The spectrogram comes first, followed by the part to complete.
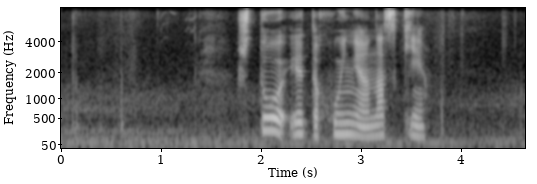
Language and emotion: Russian, neutral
